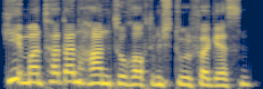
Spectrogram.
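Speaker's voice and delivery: hoch gesetzte Frauenstimme; Frauenfigur. Acted. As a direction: spiel eine Frau in hoher Lage. Woman voiced in narration. (hohe Frauenstimme)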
